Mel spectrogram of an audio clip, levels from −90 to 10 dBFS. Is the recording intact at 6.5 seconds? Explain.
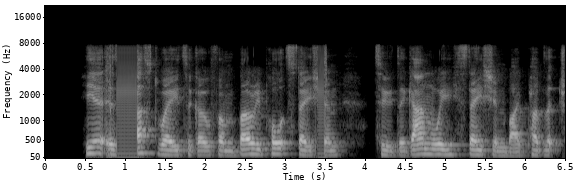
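Yes, the audio is intact at 6.5 seconds, with no fault at that moment.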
